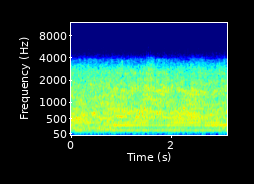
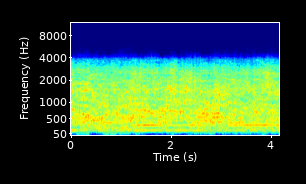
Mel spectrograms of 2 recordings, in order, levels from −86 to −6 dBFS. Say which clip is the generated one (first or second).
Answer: second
